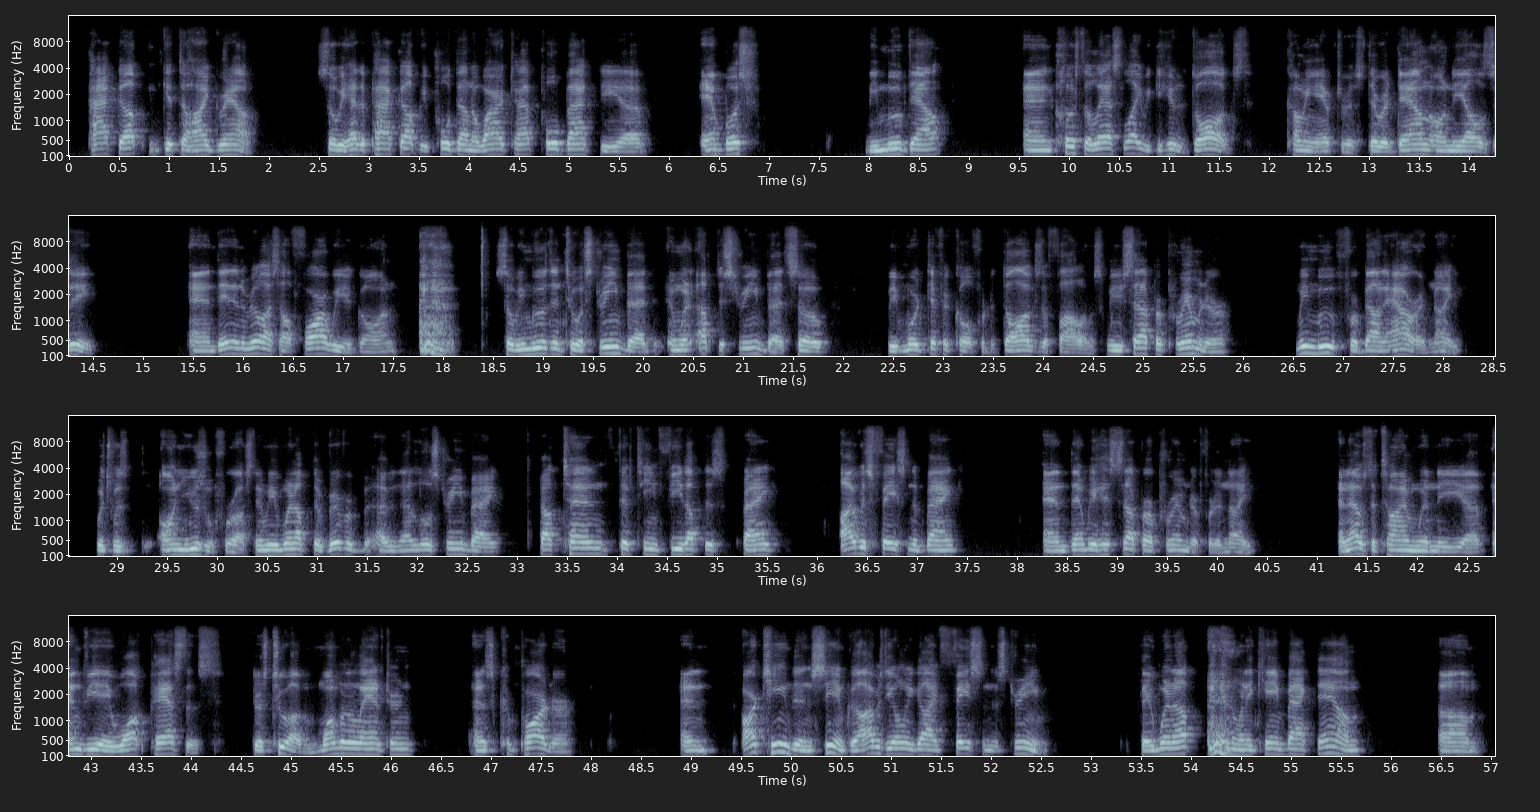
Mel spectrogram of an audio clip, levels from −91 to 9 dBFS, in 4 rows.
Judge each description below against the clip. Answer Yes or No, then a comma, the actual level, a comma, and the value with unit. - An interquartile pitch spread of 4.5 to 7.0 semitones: No, average, 3.3 semitones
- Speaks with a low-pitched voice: Yes, low, 130 Hz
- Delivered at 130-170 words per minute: No, average, 190 wpm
